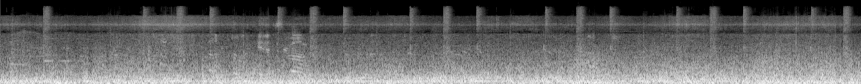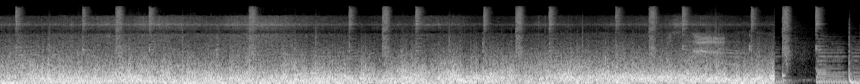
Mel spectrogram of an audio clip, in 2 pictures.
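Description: Loud, steady rush of wind and water on an action camera riding a banana boat towed at speed across the sea, with a low steady hum through about the first half and frequent small crackles.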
